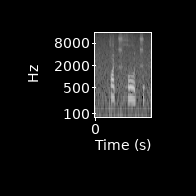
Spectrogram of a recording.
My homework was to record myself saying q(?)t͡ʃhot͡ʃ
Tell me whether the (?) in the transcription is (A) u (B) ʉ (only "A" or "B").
A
